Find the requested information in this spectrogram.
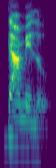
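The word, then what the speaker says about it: dámelo: the command right so we have damilo and an accent on the a to keep the stress there I'm sure that you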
